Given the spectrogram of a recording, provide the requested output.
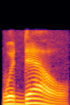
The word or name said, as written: Weddell Sea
